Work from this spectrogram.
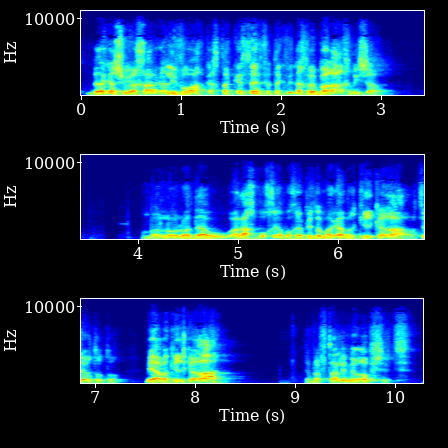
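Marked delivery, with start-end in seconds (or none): none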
